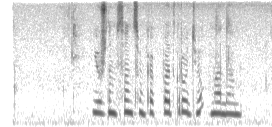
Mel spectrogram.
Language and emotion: Russian, neutral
